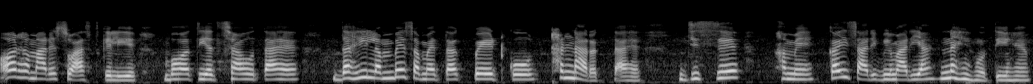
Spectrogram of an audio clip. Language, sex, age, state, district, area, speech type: Hindi, female, 45-60, Uttar Pradesh, Sonbhadra, rural, spontaneous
